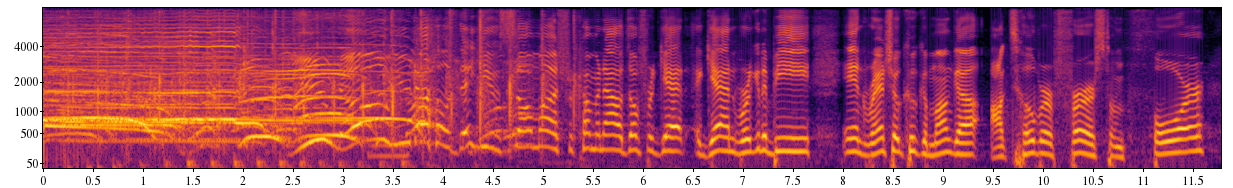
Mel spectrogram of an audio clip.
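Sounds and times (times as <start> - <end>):
live audience cheering: 0.0 - 5.5
live audience clapping: 0.0 - 5.6
speech: 4.8 - 11.7.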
